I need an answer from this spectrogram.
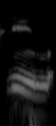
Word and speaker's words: heme: It's not actually bleeding blood, but it uses an ingredient called heme, and that's like, heme rhymes with meme.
